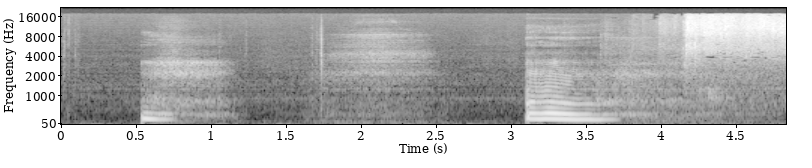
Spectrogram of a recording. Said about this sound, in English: I love getting in the shower. It's so warm and, oh, cleansing. Oh, I crane my neck to the side. Let it rush down.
